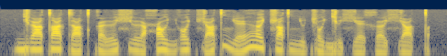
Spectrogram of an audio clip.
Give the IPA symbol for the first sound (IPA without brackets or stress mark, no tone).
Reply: ɟ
